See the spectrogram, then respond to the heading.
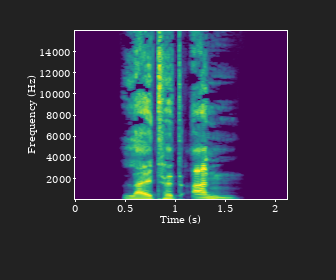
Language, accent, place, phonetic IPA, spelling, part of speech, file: German, Germany, Berlin, [ˌlaɪ̯tət ˈan], leitet an, verb, De-leitet an.ogg
- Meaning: inflection of anleiten: 1. second-person plural present 2. second-person plural subjunctive I 3. third-person singular present 4. plural imperative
